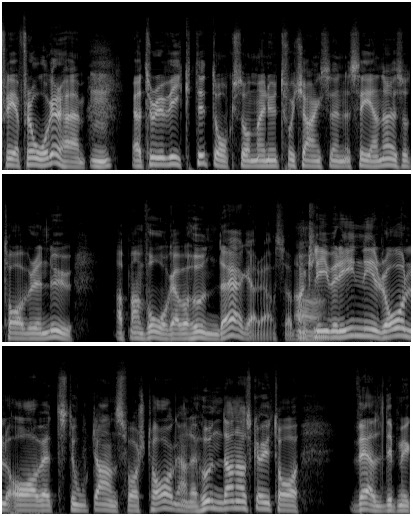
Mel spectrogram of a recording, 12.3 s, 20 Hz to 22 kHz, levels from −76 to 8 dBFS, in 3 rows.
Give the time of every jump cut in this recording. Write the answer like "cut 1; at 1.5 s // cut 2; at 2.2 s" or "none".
none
